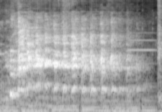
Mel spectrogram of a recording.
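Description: A man wailing in a high, quavering sob, his voice pulsing several times a second and fading near the end, so that it sounds almost like a clucking hen.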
